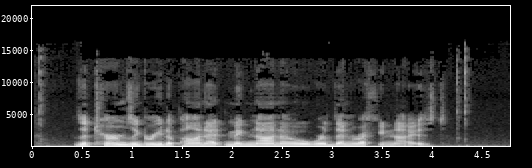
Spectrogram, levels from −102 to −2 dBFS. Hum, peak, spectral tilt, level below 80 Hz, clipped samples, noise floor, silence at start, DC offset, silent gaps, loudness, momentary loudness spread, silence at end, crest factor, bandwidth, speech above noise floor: none; -2 dBFS; -7 dB/octave; -62 dBFS; under 0.1%; -49 dBFS; 0.45 s; under 0.1%; none; -18 LUFS; 10 LU; 0.8 s; 16 dB; 15 kHz; 31 dB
